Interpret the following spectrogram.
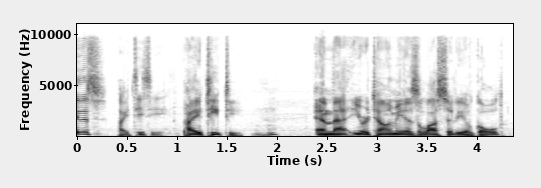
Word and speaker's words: Paititi: Paititi.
